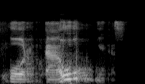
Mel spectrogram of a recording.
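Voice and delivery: corta uñas slowed, with a long stressed U in uñas; corta-Ú-ñas in hiatus. Shown as a demonstration. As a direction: lean on the U of uñas, apart from corta. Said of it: "se pronuncia más la U".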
